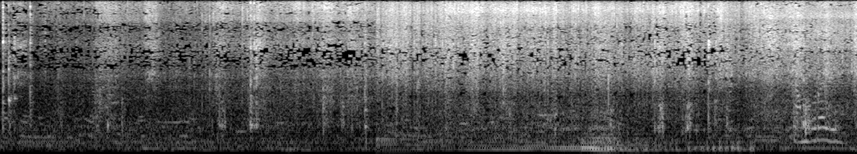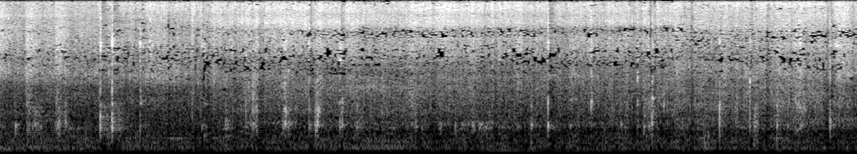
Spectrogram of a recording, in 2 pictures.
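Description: Fried rice with squid ink sizzling in a wok while a metal spatula stirs and scrapes it, with many short clicks of the spatula against the pan. The sizzle grows louder over the first few seconds, then holds steady.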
